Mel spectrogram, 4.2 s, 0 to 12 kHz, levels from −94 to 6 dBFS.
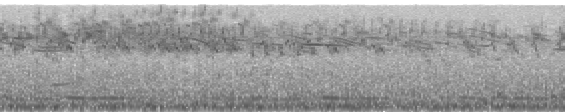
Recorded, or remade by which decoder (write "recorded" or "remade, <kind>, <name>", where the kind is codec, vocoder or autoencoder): recorded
